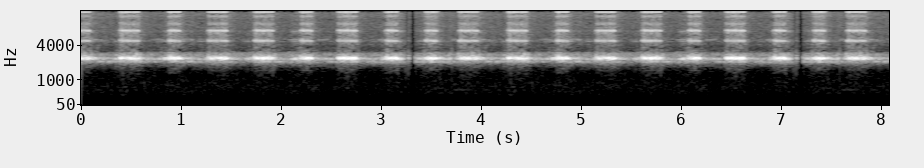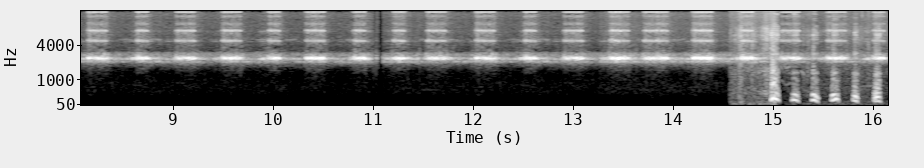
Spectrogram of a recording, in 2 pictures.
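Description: Cricket chirping: a high, evenly repeated chirp that goes on steadily. About a second and a half before the end, a loud, low, rapidly pulsing sound joins it.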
